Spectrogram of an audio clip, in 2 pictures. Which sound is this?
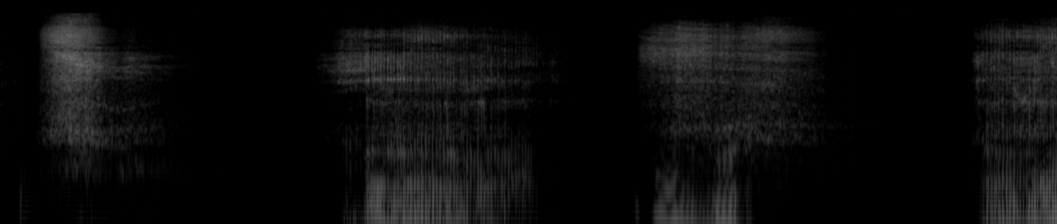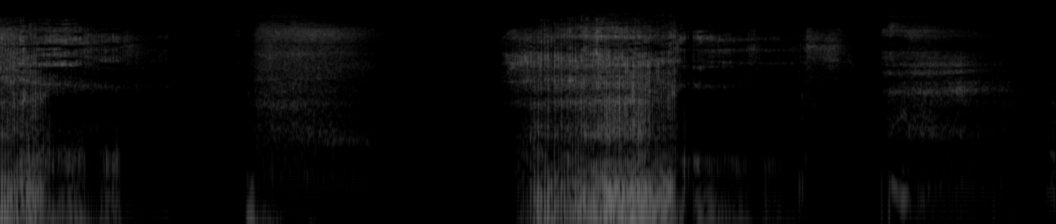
Snoring man.
Recorded for some short movies.
short, snore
